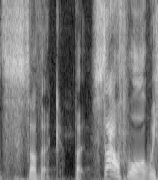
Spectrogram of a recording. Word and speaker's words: Southwark: stabbed and they're all like hey where is south walk you what where is south walk and of course we with the americans it's called southwark but south wall we spell it south walk and then they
